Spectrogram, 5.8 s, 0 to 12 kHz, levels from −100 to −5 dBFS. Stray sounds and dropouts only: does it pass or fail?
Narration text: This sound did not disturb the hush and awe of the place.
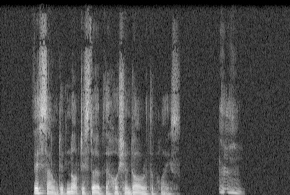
fail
